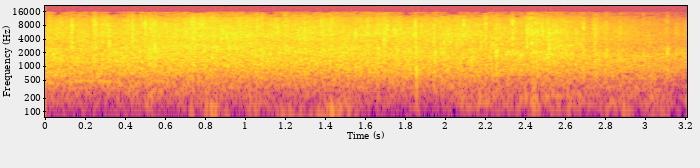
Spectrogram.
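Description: An audience claps steadily, a dense, continuous patter of many hands at an even loudness, tapering slightly toward the end. No one speaks over it.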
